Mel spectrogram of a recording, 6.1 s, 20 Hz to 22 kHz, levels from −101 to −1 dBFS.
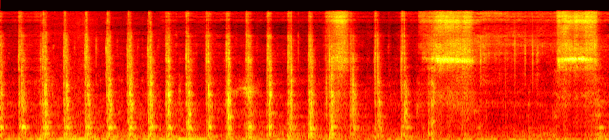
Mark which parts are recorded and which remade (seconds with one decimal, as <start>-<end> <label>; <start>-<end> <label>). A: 0.0-0.4 remade; 0.4-1.6 recorded; 1.6-6.1 remade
